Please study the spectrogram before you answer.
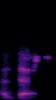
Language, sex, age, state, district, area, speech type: Bengali, male, 60+, West Bengal, Paschim Bardhaman, urban, conversation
